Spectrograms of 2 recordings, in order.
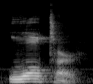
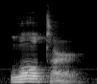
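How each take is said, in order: Both takes have the same delivery.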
